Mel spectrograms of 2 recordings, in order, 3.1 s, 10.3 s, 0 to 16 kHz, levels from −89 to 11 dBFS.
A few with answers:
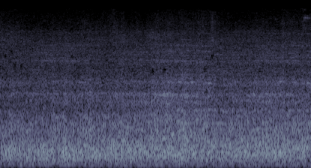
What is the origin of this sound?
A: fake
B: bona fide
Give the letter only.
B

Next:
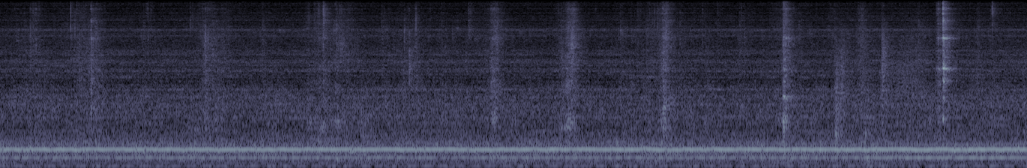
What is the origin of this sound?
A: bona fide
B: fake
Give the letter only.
B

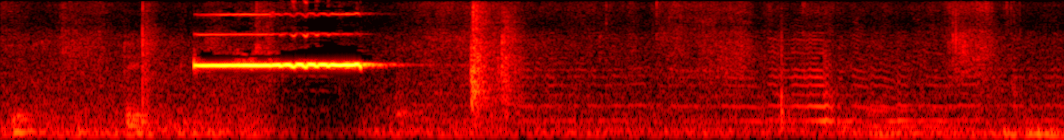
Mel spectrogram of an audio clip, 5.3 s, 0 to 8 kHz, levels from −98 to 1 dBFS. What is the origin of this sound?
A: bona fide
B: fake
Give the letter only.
A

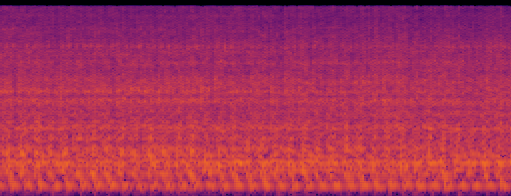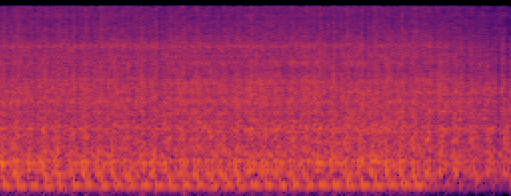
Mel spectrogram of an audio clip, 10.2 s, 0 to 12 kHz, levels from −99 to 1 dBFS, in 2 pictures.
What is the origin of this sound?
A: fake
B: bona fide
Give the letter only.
A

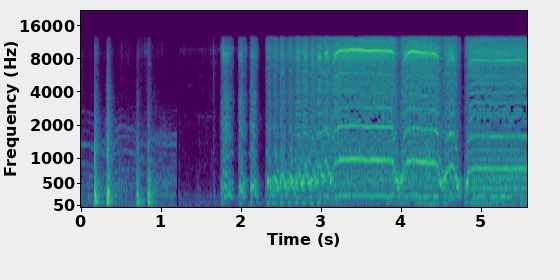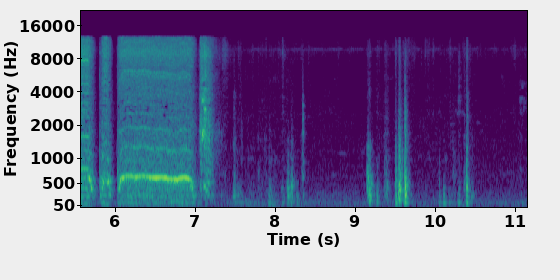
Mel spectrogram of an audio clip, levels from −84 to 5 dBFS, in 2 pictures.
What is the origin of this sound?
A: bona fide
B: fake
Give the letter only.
A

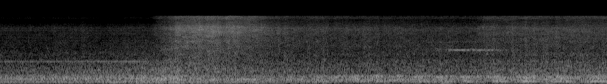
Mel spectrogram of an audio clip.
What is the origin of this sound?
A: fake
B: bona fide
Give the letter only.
A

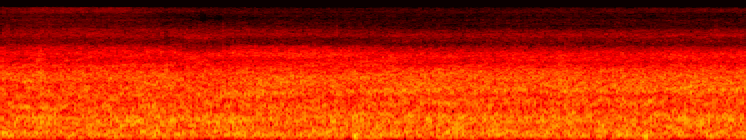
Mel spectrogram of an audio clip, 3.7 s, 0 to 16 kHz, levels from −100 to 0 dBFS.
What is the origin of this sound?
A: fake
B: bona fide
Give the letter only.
B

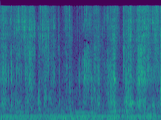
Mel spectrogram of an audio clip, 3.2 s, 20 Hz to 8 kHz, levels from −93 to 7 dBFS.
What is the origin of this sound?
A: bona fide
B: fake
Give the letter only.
A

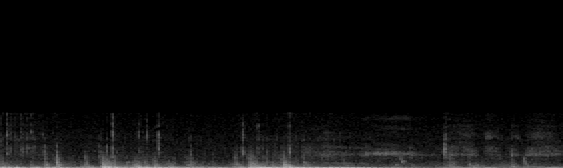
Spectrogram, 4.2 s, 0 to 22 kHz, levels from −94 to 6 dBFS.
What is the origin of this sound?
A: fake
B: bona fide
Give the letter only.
B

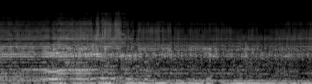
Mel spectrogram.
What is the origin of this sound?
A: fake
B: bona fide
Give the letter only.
A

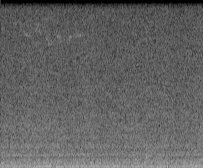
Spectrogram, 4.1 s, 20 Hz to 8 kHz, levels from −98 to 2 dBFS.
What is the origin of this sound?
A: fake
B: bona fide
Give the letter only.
B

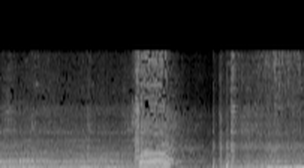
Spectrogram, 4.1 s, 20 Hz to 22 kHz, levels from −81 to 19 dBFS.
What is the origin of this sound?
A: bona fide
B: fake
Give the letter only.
A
